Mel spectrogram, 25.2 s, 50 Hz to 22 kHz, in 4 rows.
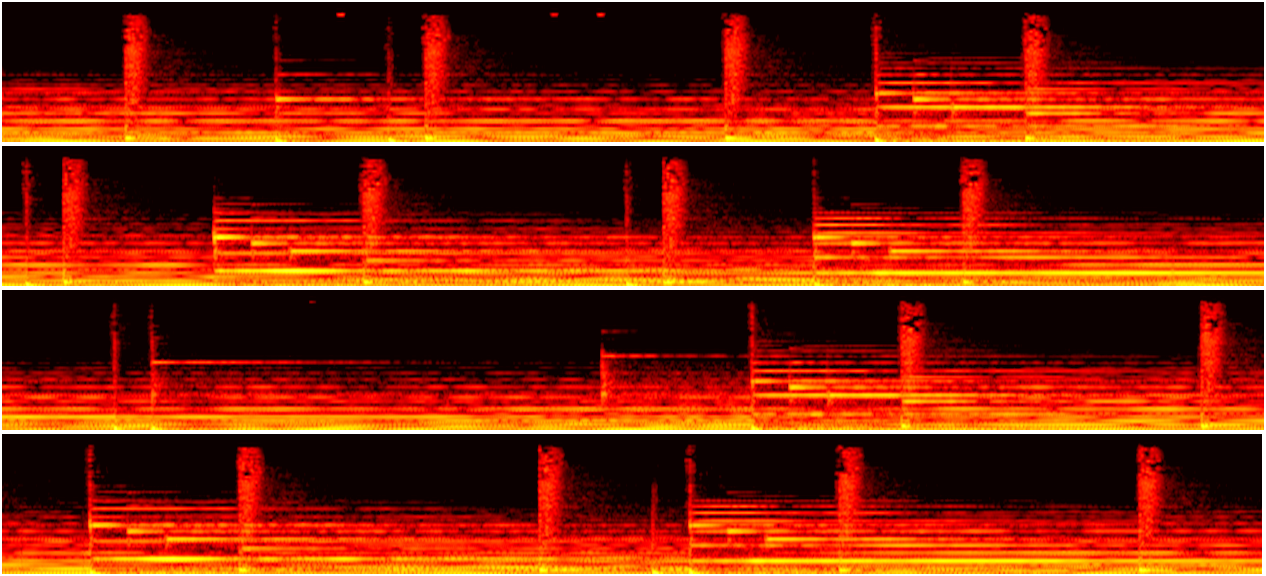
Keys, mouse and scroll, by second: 0.5 click, 2.1-2.6 scroll down 3, 2.6-3.0 scroll down 1, 4.0 click, 5.7 x, 7.0-7.8 scroll down 3, 7.8 scroll up 1, 8.9 KP_0, 9.8 scroll down 2, 10.3 click, 11.3-11.9 scroll up 1, 12.1 g, 14.9 click, 15.2-15.5 scroll down 5, 15.6 scroll up 4, 17.1 scroll up 1, 18.1 KP_0, 19.1 KP_0, 20.2 scroll up 3, 20.7 scroll down 1, 21.0-22.6 middle drag, 22.6 scroll down 1, 22.7 middle click, 23.3 scroll down 1, 23.5 scroll up 2.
